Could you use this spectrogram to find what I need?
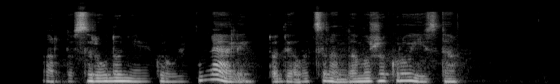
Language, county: Lithuanian, Klaipėda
